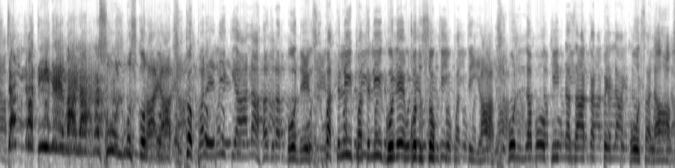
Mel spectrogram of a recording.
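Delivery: loud, fervent sermon delivery; preaching at full force. Acted. Preacher to the gathering, fervent loud declaiming. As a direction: declaim the verse to the crowd. Preacher recites Ala Hazrat's verse.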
